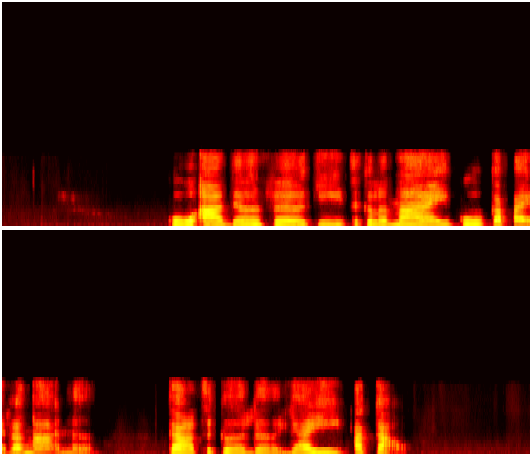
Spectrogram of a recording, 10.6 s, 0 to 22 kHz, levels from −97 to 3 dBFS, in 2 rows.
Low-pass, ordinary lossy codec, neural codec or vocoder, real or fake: 7.2 kHz; AAC, 48 kbps; codec, 16 kHz, 4 kbps, X-Codec, HuBERT features, trained on general audio; fake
